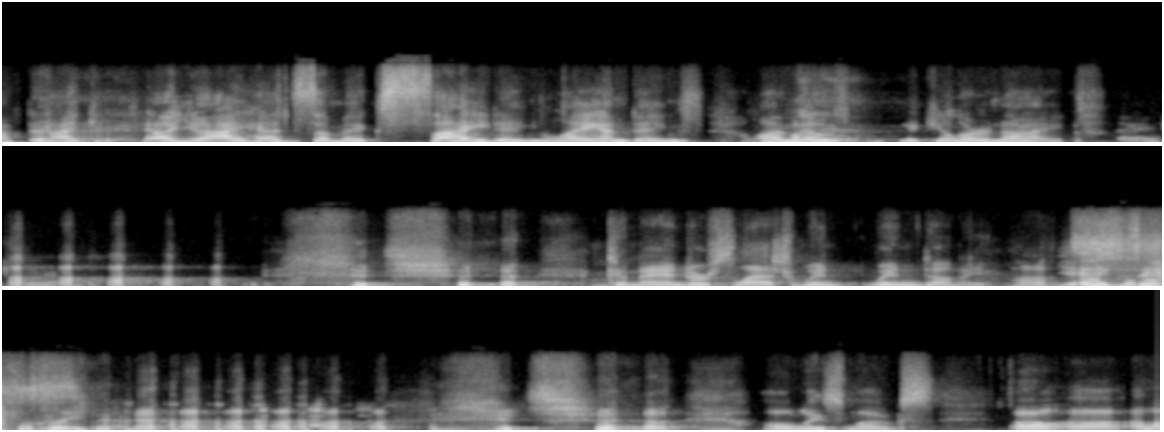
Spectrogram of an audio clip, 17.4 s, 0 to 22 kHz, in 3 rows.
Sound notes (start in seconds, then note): 5.8 laughing; 11.3 crowd laughing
